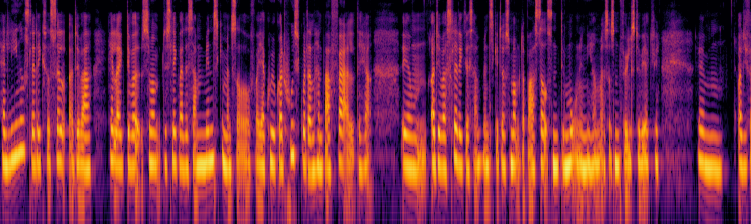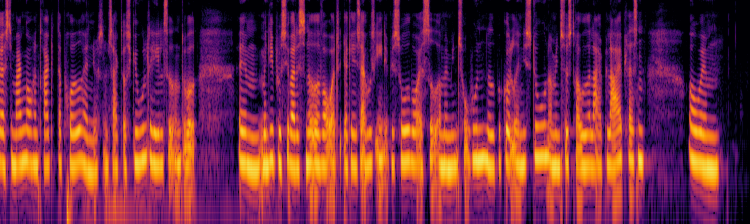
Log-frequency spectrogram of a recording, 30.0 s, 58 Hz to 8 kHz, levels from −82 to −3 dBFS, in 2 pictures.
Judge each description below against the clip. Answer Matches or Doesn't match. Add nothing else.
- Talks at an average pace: Doesn't match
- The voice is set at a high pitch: Matches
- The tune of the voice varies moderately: Doesn't match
